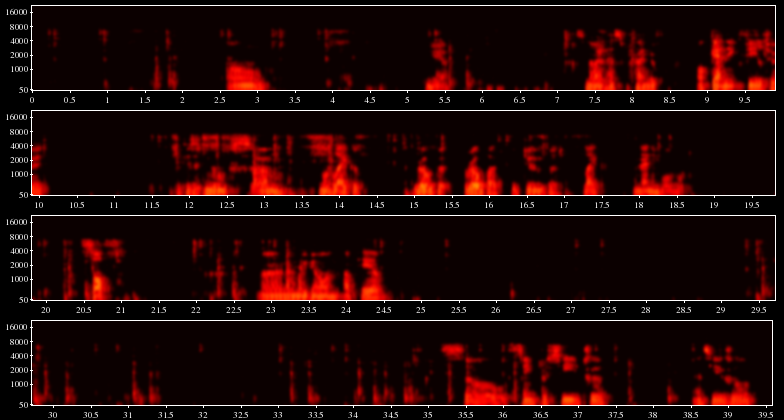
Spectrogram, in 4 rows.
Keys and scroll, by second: 4.4 r, 12.3 3, 15.0 typing, 16.7 r, 21.0 alt+shift+r.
